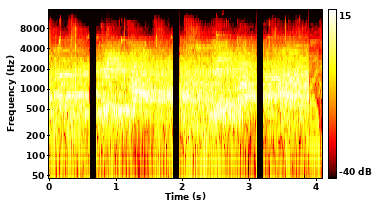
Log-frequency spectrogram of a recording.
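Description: Indoor basketball game sound: a ball dribbling on the hardwood court under voices and gym chatter. The sound cuts out to silence for an instant about every second and a quarter.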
